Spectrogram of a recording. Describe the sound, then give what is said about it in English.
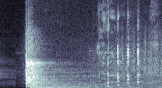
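A single loud, sharp hand clap bursts out of quiet and leaves a booming ring that slowly fades, with a few faint clicks and soft sounds following. “gets shot back by the authority of his clap. That startled me.”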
